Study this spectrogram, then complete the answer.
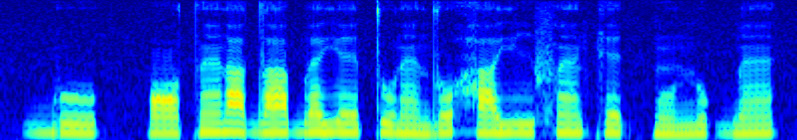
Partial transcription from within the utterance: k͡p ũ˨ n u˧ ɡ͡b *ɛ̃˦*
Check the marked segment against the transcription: correct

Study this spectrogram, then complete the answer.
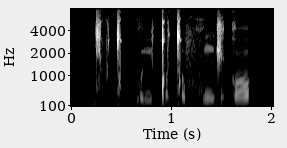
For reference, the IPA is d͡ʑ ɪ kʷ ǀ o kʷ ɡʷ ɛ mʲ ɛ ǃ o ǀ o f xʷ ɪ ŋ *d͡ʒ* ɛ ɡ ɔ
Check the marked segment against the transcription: correct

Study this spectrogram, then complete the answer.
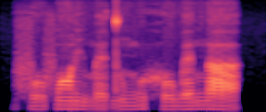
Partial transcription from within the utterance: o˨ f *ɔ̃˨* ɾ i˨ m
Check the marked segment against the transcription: incorrect: ɔ̃˧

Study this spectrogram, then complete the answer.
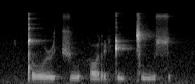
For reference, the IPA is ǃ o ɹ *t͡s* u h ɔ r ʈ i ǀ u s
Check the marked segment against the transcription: incorrect: t͡ʃ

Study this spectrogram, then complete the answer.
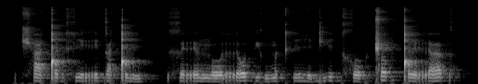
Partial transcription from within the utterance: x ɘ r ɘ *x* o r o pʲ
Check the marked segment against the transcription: incorrect: ŋ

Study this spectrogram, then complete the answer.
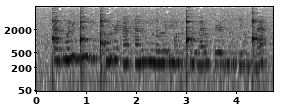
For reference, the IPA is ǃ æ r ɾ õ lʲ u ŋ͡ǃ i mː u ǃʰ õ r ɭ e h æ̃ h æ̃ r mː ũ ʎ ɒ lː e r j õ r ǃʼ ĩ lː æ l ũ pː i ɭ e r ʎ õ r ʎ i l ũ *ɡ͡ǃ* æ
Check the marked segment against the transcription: correct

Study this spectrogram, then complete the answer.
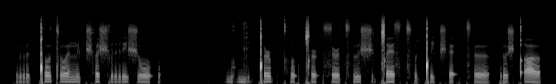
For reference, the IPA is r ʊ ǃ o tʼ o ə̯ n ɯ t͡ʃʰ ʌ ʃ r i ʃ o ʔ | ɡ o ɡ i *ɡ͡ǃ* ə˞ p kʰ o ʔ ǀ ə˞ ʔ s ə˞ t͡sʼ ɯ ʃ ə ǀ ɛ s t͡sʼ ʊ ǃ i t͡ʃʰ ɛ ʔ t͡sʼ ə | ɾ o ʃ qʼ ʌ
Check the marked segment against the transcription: incorrect: ǃ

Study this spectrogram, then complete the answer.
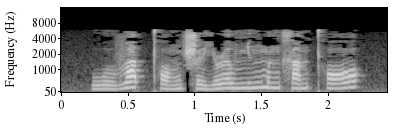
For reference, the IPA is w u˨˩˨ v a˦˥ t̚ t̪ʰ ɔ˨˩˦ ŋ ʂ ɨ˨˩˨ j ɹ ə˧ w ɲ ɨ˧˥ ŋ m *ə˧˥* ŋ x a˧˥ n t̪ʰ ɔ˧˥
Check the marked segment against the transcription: correct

